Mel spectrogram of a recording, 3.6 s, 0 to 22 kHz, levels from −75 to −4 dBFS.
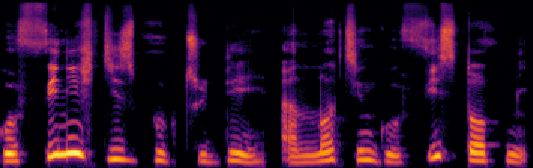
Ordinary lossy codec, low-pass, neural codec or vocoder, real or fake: none; none; autoencoder, 48 kHz, 128 numbers a frame, DAC-VAE, trained on Japanese speech; fake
